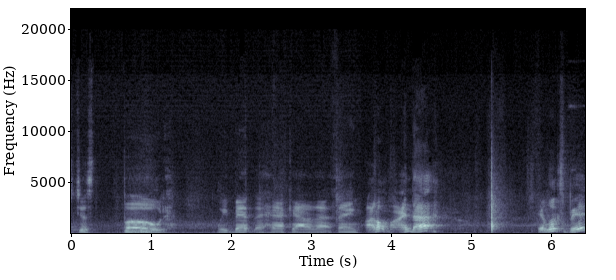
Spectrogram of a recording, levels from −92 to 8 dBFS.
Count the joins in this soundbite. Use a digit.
1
